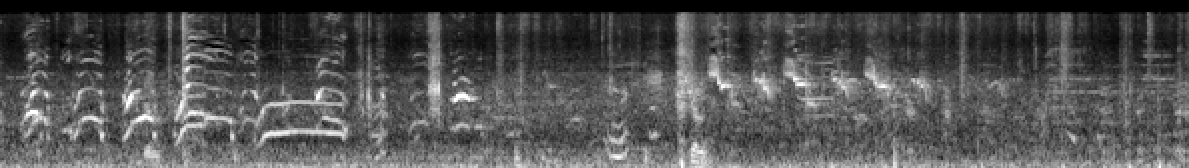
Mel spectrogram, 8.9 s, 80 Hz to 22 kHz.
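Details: Black German Shepherd puppies, 20 days old, whimper and squeak in high, arching cries that rise and fall, clustered in the first few seconds and then thinning into softer, scattered whines against a low background rumble.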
